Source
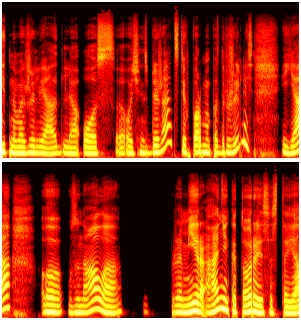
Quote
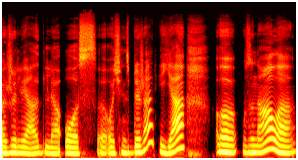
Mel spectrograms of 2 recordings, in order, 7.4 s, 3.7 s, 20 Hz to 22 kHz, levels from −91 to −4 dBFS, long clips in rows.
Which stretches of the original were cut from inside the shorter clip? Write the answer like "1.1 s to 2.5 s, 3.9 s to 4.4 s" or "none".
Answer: 2.1 s to 3.4 s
